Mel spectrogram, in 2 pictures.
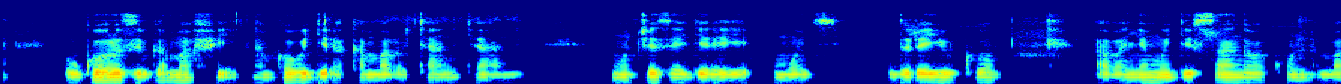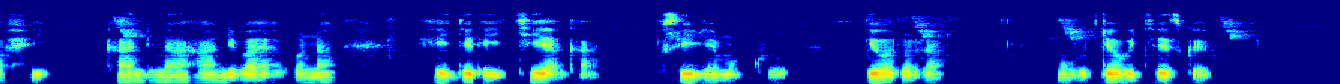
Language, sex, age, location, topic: Kinyarwanda, male, 18-24, Musanze, agriculture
